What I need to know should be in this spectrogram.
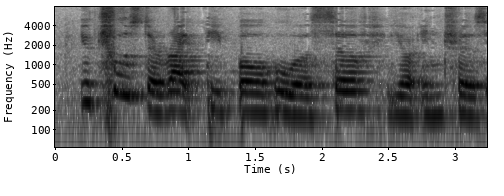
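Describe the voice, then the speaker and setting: A woman of medium pitch speaks at a fairly slow pace with ordinary pitch variation. Audible room echo and noticeable background noise surround her. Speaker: ambassador. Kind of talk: panel Q&A answer.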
